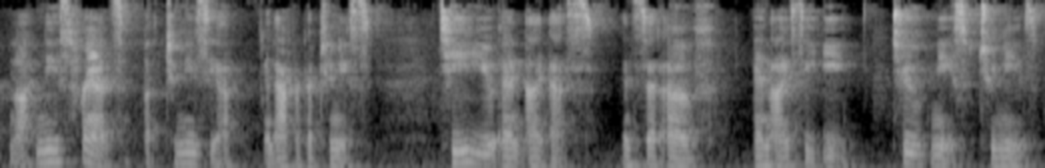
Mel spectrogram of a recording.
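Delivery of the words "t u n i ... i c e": T U N I S spelled letter by letter. Shown as a demonstration. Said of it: "spelled out".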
